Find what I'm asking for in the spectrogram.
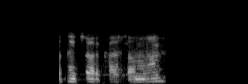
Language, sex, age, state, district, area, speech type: Hindi, male, 30-45, Bihar, Madhepura, rural, conversation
